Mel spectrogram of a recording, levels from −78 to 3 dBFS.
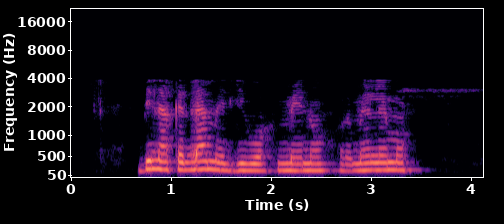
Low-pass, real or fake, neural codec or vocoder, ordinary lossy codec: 7.2 kHz; real; none; AAC, 16 kbps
